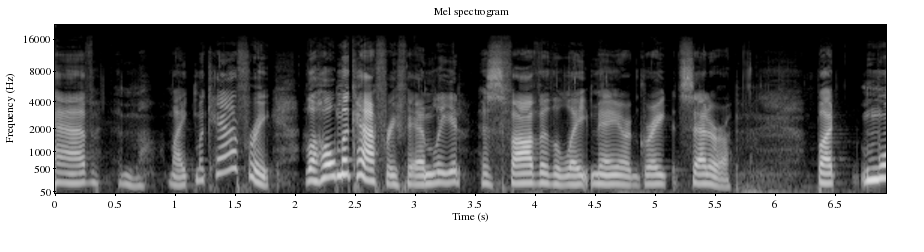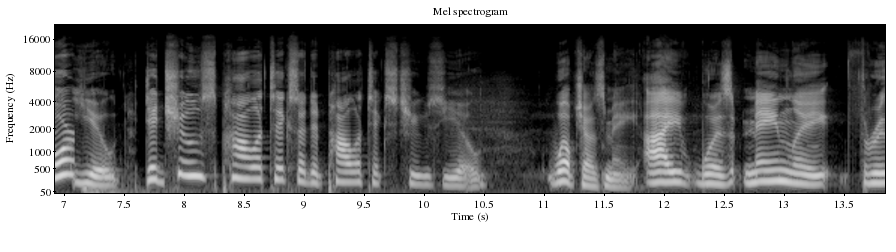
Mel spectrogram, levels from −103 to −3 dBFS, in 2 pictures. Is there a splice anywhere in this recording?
yes; 6 cuts; at 2.1 s, 3.3 s, 5.1 s, 7.1 s, 7.8 s, 11.2 s

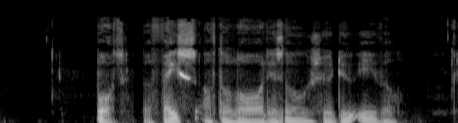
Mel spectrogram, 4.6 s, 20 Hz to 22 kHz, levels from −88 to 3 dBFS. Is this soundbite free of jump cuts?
no; 2 cuts; at 1.3 s, 2.8 s

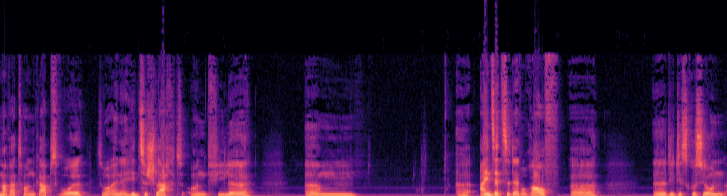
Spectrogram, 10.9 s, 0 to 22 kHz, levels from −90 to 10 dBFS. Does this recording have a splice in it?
yes; 3 cuts; at 1.4 s, 3.1 s, 7.8 s

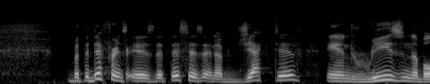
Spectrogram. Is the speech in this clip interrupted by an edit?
yes; 1 cut; at 1.3 s

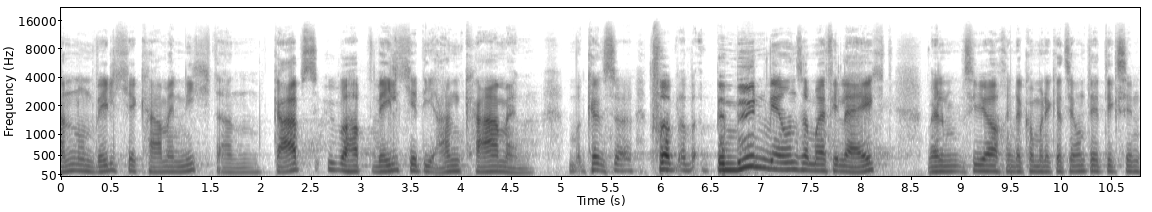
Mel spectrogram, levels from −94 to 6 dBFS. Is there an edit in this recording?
no; 0 cuts

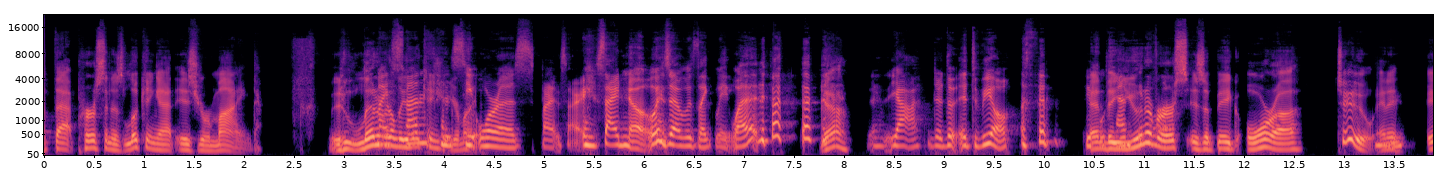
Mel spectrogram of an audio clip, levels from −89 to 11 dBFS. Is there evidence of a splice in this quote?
no; 0 cuts

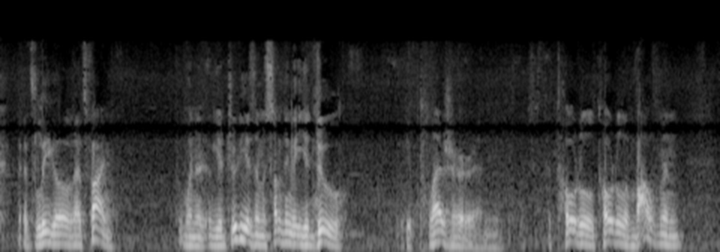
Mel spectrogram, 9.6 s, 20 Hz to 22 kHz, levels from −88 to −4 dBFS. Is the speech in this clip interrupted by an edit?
yes; 1 cut; at 5.4 s

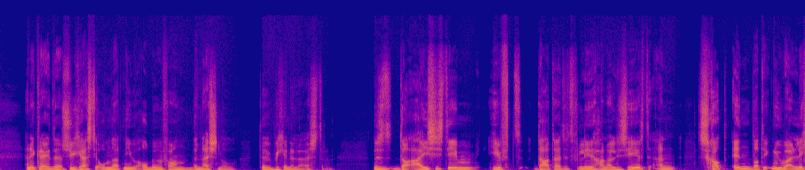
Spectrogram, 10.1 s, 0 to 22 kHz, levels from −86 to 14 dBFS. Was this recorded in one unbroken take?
yes; 0 cuts

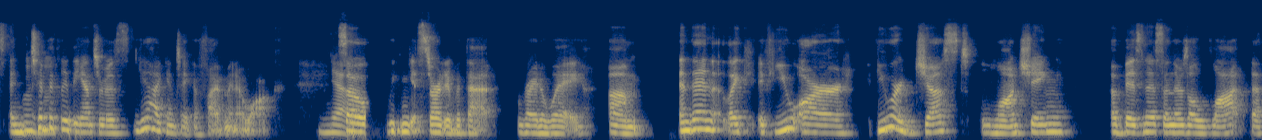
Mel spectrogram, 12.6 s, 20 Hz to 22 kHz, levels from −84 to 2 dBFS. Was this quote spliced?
no; 0 cuts

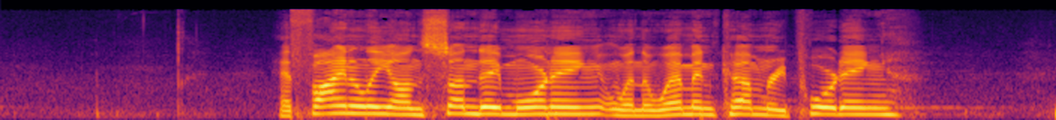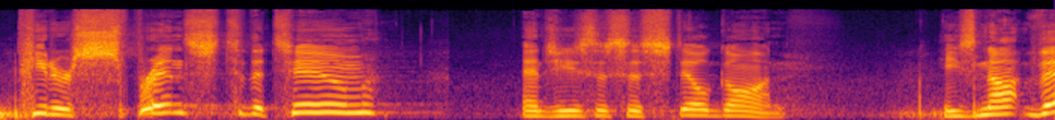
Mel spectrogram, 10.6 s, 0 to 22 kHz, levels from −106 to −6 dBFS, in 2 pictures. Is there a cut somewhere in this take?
yes; 2 cuts; at 1.5 s, 7.5 s

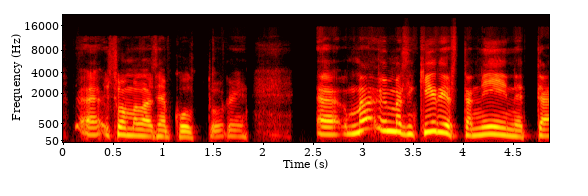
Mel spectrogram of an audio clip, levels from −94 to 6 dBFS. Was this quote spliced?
yes; 1 cut; at 1.1 s

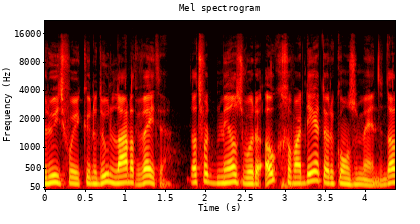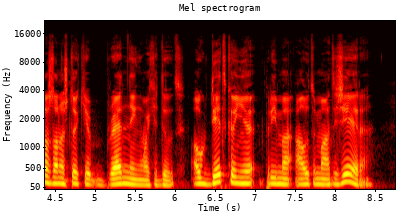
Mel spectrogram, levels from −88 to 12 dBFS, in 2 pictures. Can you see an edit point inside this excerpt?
yes; 3 cuts; at 1.1 s, 1.7 s, 6.2 s

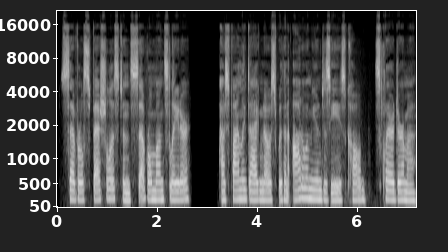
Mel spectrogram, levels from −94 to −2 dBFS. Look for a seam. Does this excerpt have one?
no; 0 cuts

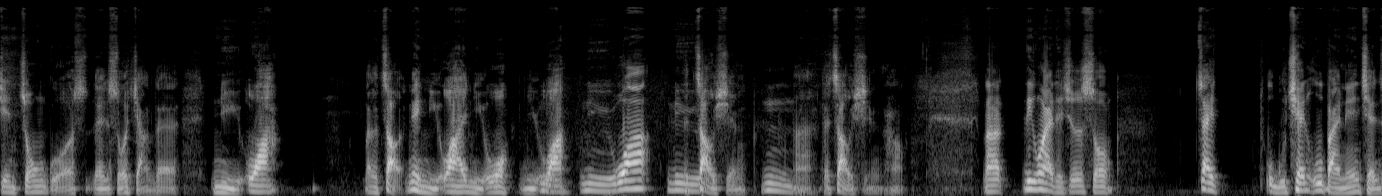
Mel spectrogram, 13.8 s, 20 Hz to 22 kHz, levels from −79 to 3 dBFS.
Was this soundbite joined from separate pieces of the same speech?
no; 0 cuts

